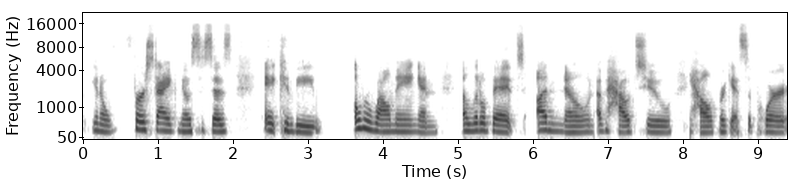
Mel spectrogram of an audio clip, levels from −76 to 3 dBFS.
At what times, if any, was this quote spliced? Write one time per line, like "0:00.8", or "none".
0:06.8
0:08.1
